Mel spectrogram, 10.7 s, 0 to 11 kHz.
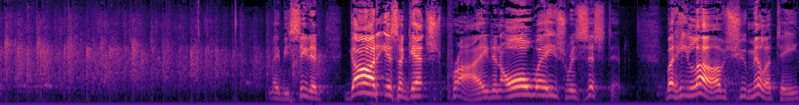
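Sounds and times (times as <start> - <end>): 
congregation clapping in a church sanctuary during a worship service: 0.0 - 4.5
speech: 3.6 - 8.3, 8.9 - 10.6.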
